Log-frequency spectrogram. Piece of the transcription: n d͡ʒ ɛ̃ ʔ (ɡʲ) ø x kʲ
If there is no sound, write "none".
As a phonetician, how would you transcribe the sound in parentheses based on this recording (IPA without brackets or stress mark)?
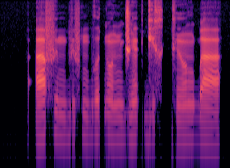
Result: ɡʲ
